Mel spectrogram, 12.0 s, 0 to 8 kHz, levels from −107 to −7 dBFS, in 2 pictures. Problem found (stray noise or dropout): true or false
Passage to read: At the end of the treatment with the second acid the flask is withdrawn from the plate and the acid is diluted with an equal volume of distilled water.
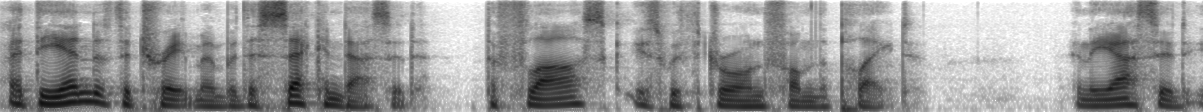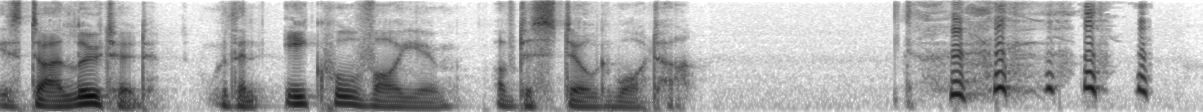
true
